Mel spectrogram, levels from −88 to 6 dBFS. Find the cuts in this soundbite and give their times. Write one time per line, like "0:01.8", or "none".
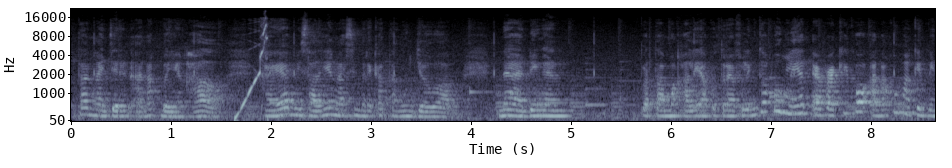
none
